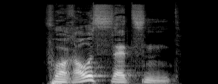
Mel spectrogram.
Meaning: present participle of voraussetzen
- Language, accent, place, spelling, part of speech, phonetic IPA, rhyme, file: German, Germany, Berlin, voraussetzend, verb, [foˈʁaʊ̯sˌzɛt͡sn̩t], -aʊ̯szɛt͡sn̩t, De-voraussetzend.ogg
